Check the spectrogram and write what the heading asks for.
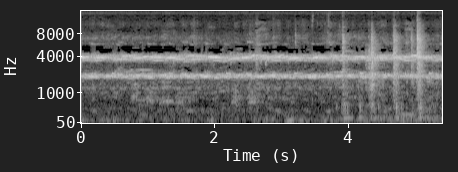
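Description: Steady high-pitched chorus of insects, a continuous outdoor drone, with a few faint soft clicks about four to five seconds in.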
